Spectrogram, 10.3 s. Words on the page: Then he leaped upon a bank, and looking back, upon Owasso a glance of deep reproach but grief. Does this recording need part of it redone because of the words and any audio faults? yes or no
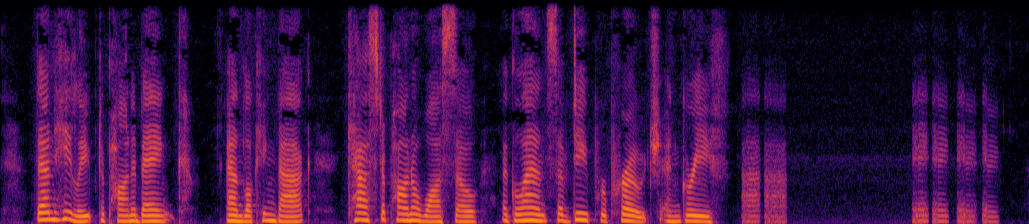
yes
